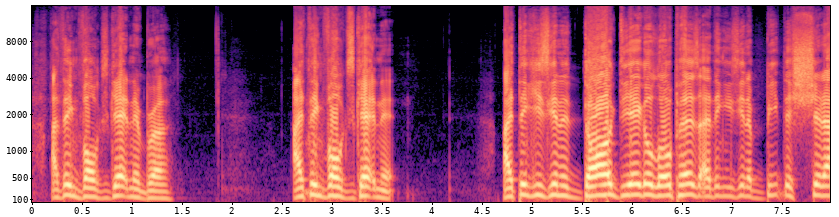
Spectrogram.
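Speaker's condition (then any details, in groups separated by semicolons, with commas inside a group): No condition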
